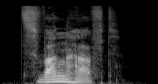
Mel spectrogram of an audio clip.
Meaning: compulsive
- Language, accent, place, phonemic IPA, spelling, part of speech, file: German, Germany, Berlin, /ˈt͡svaŋhaft/, zwanghaft, adjective, De-zwanghaft.ogg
